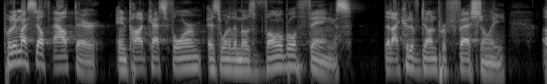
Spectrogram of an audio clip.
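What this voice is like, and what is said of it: Kentucky accent. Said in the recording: “my Kentucky accent”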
